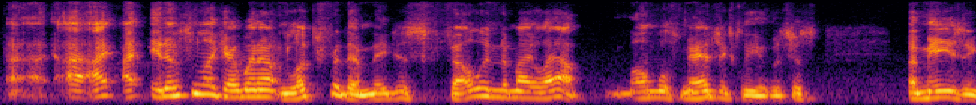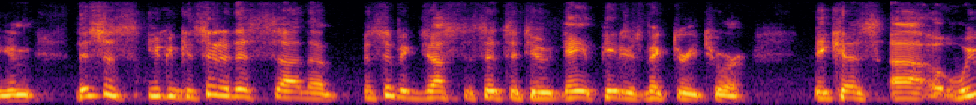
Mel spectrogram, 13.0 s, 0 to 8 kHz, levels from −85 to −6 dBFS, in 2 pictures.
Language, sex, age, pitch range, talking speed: English, male, 60-79, 120-185 Hz, 190 wpm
